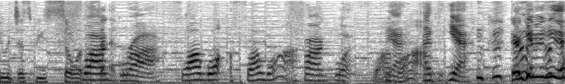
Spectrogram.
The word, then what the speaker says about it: foie gras: Foie gras.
